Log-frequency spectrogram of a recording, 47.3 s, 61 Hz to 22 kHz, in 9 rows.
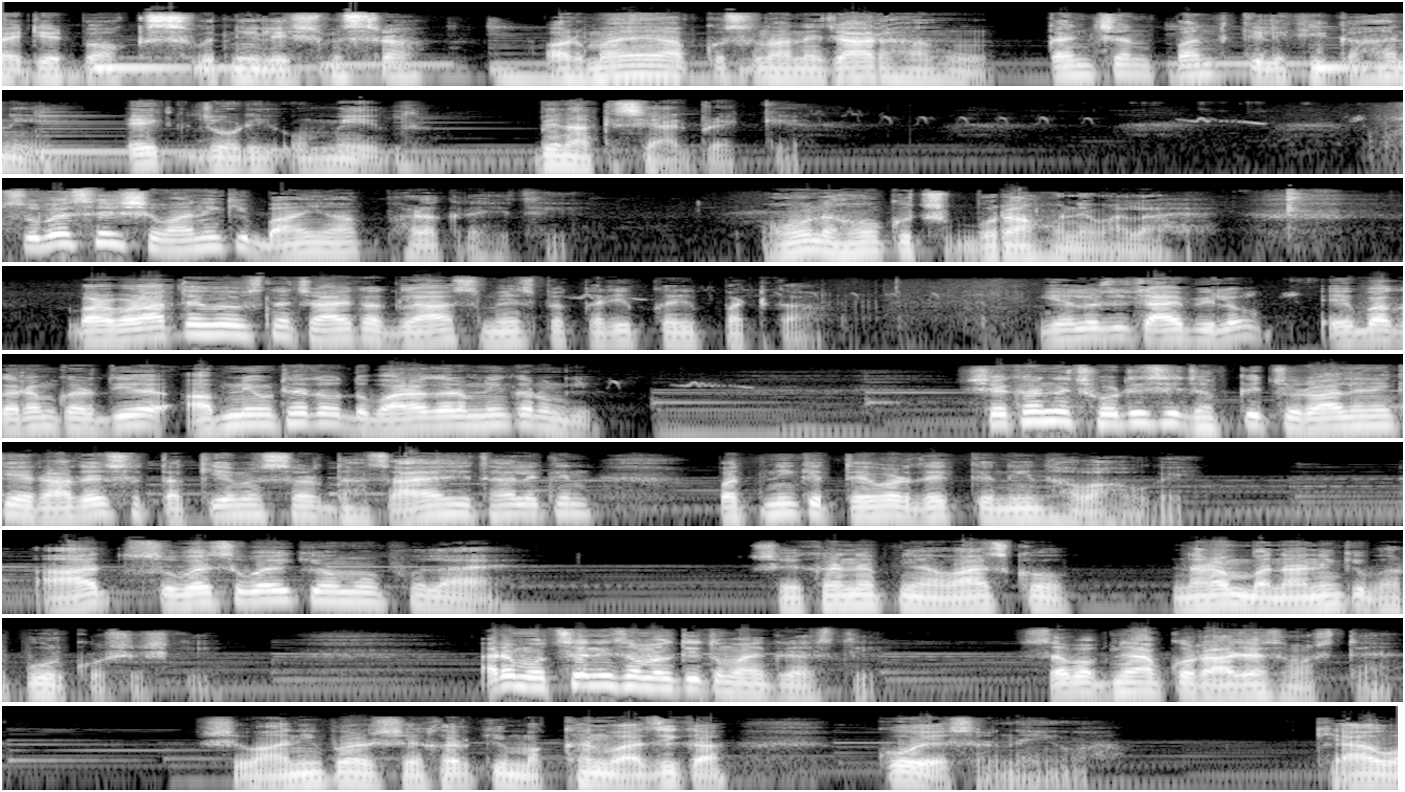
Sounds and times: Music: 0:00.0 - 0:09.3, 0:16.0 - 0:18.8, 0:19.7 - 0:47.2
Speech: 0:10.5 - 0:12.7, 0:13.4 - 0:15.1, 0:16.0 - 0:18.9, 0:19.6 - 0:23.3, 0:24.6 - 0:30.8, 0:31.6 - 0:33.5, 0:34.3 - 0:37.6, 0:38.6 - 0:42.0, 0:42.8 - 0:46.2, 0:47.0 - 0:47.2.

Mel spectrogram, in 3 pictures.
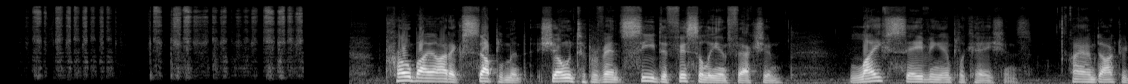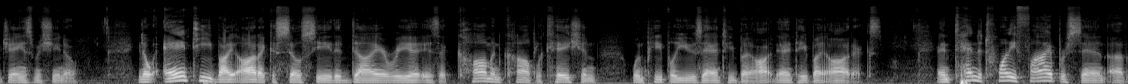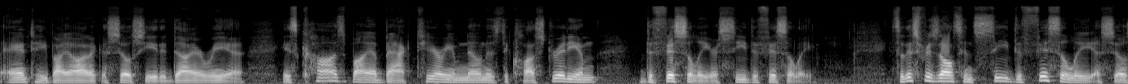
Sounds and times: Speech: 0:03.8 - 0:07.9, 0:08.5 - 0:30.8, 0:31.5 - 0:33.8.

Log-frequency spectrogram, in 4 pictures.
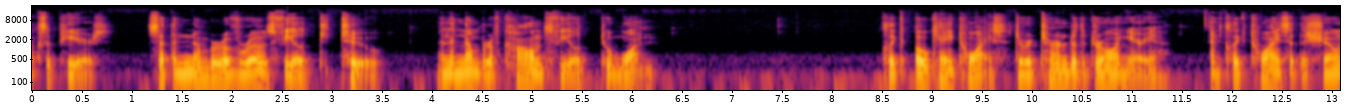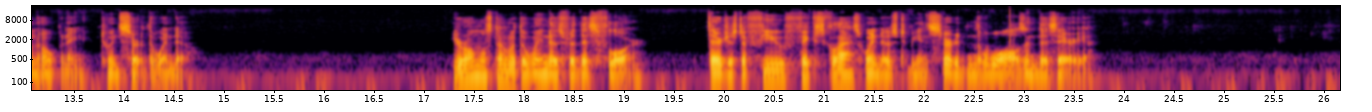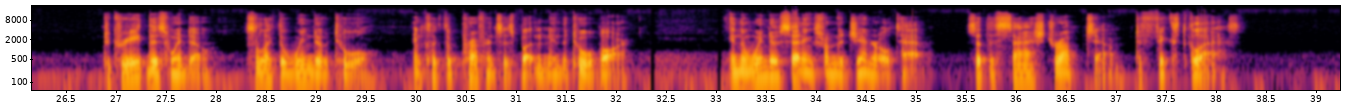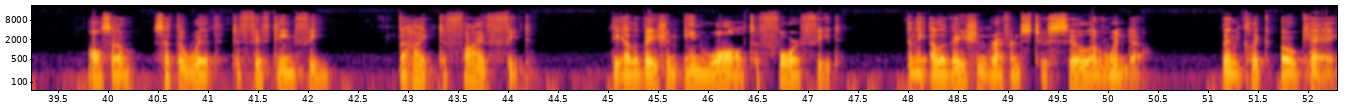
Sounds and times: Speech: 0:00.0 - 0:06.3, 0:08.5 - 0:14.8, 0:17.3 - 0:23.8, 0:26.9 - 0:32.2, 0:33.1 - 0:38.3, 0:39.8 - 0:44.4, 0:45.0 - 0:47.4, 0:48.0 - 0:50.5, 0:51.1 - 0:52.2.

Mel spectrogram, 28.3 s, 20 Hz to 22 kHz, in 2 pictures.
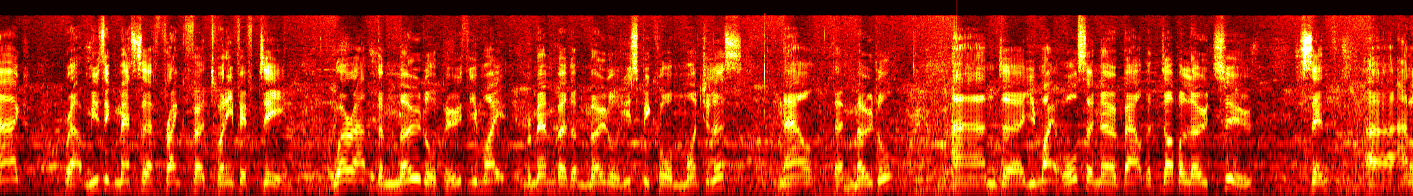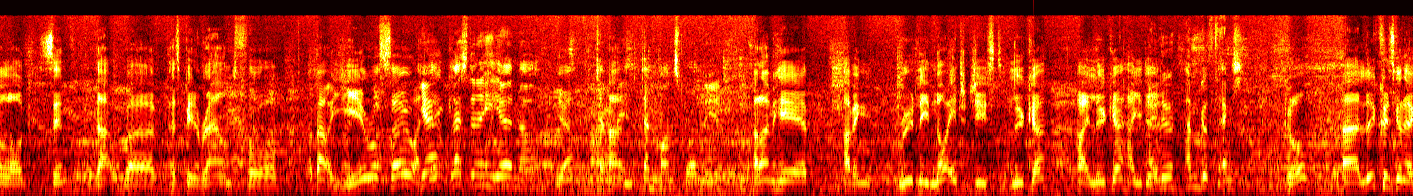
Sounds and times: Speech: 0:00.0 - 0:28.2.

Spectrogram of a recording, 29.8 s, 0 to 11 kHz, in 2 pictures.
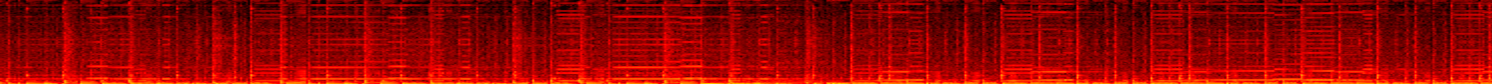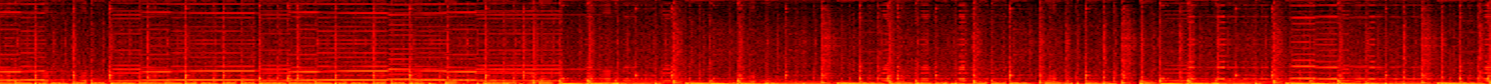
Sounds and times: Funny music: 0:00.0 - 0:29.8.

